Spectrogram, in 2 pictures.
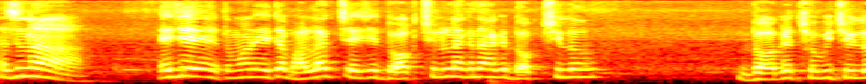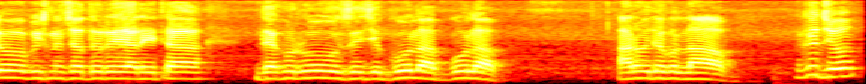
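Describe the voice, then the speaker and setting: A woman's voice: mid-range voice, steady tone, brisk, pauses often, a little mellow. A woman chatting playfully with her baby, cheerful and coaxing, repeating simple words. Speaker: mother showing her baby a bedsheet.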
